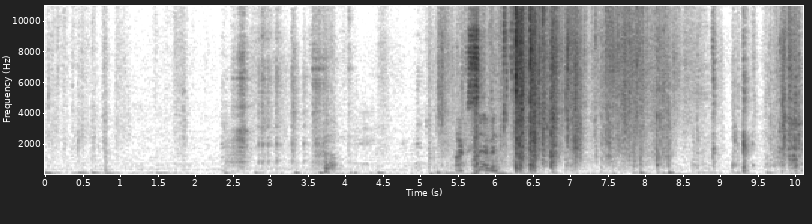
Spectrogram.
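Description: Cardboard boxes shuffle and rustle on a table.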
